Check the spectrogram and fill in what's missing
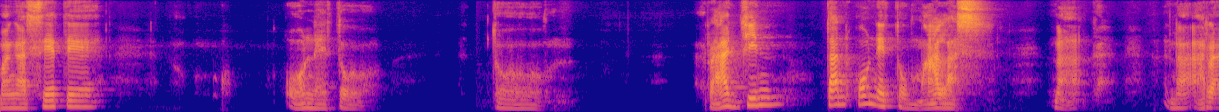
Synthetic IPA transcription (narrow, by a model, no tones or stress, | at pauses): maŋaset̪e | onet̪o | t̪o | rad͡ʒin | t̪anonet̪omala̰s | na | naa̰ɾa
